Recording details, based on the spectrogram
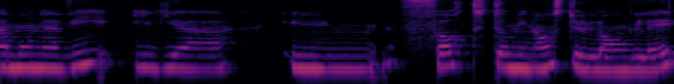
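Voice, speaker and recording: At a very slow pace, a woman with an American accent speaks in a dark, mellow tone with a fairly high pitch and fairly even intonation over a quiet background. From Texas, Austin. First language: English (speaking French). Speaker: language student. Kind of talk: class presentation. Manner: halting, many hesitations.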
